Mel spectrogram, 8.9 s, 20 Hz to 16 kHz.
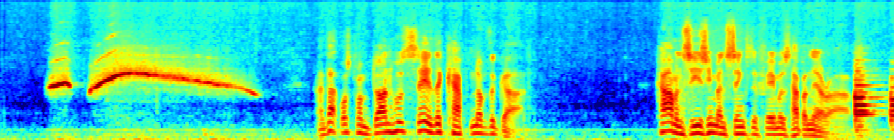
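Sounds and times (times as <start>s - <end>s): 
person whistling: 0.5s - 2.7s
speech: 3.2s - 5.4s, 6.6s - 8.8s.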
